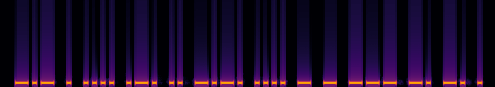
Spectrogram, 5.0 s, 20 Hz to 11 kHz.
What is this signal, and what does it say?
Morse code, heard as a keyed tone, about 28 wpm, 600 Hz. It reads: KEHRICHTTONNE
